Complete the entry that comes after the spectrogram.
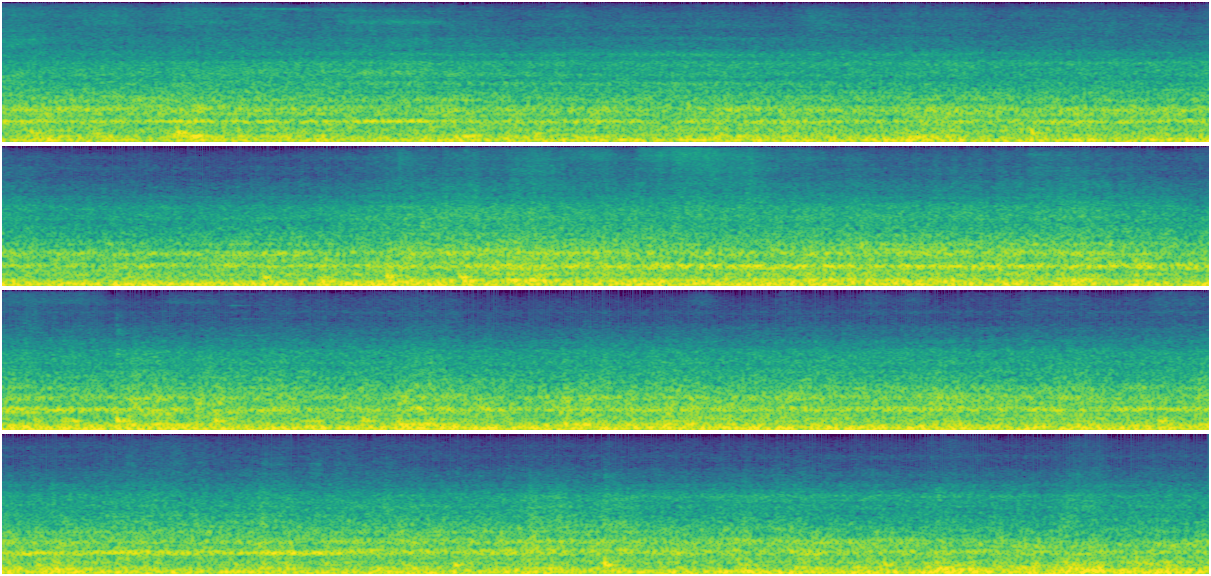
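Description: Electric commuter train running at speed, heard from inside the car: a steady rumble of wheels on rail under a constant motor hum. It is briefly louder in the first second as another train passes on the next track.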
